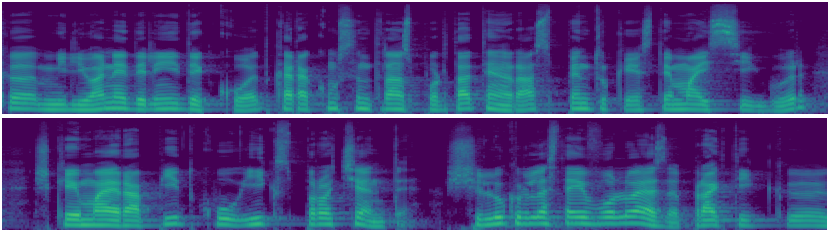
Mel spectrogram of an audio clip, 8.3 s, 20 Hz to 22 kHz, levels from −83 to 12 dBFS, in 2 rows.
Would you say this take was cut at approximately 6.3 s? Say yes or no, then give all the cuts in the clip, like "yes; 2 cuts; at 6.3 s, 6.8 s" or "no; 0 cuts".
yes; 1 cut; at 6.3 s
